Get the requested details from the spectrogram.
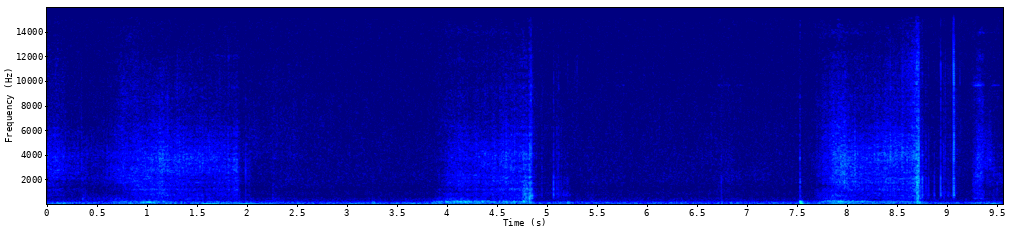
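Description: A twisted metal spoon scrapes and scoops into the side of a small, solid orange kinetic sand cube resting on a white surface. Soft, gritty scraping swells come in three separate passes, bright and hissy, broken by a few short sharp ticks near the end. Crumbly chunks of sand break off the cube.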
